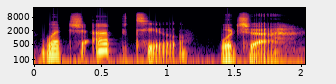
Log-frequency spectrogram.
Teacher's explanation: What plus R plus U blends together to become whatcha. That is a massive compression. 3 words into 2 syllables.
